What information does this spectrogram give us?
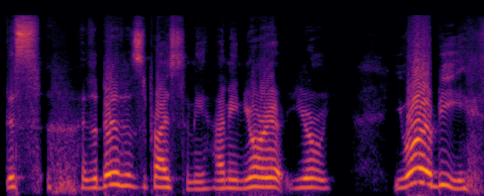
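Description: A man reading the part of a startled, polite young woman who speaks in a hesitant, halting way. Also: high-pitched, no room sound, close to an everyday voice. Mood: bewildered.

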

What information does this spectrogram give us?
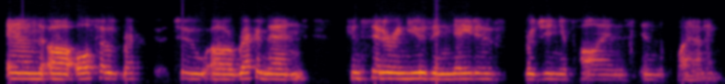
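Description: Halting woman on a tinny call. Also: medium pitch, flat delivery, gravelly. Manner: halting, many fillers and restarts. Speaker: committee chair reporting to board. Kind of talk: committee report at public meeting. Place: home, video call. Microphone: video call. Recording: tinny phone-like video call audio.

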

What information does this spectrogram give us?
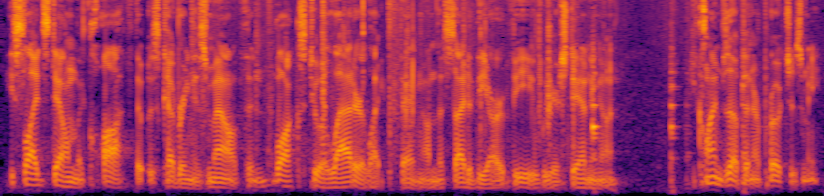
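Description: Very deep, gravelly man narrating wryly. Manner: wry, joking, casual with swearing. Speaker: narrator and protagonist. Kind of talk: first-person scripted drama narration.

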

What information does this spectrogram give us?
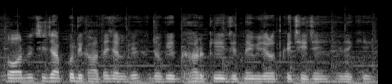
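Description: A man's voice: mid-range voice, little pitch movement, fast talker. A man with a North Indian accent giving a casual, repetitive walk-through shopping commentary as a vlogger, addressing viewers like buddies. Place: large busy supermarket, indoors. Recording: background music over store vlog audio. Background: music.

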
